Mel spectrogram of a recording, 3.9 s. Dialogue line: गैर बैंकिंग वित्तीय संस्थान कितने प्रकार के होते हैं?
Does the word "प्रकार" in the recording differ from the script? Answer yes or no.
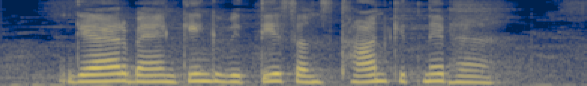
yes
